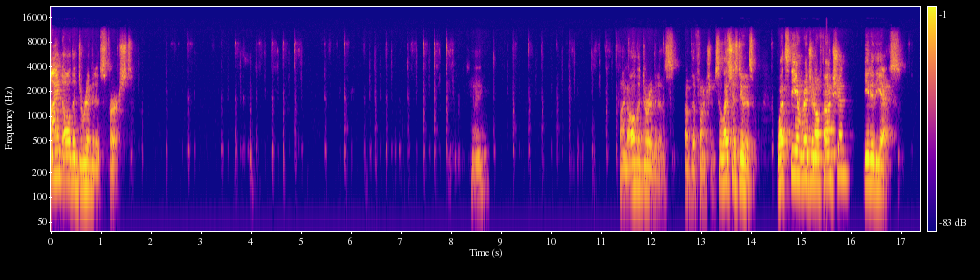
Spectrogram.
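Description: A man speaks calmly into a close microphone, explaining in pauses.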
